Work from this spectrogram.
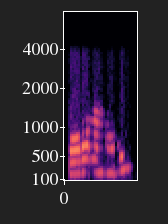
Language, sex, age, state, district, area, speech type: Telugu, male, 18-30, Andhra Pradesh, Guntur, urban, conversation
